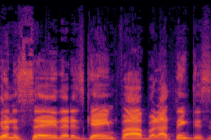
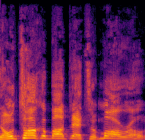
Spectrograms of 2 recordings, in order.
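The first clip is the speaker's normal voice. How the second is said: high, hollering, heckling yell; 9 semitones higher, 4 dB louder than usual. Retelling what fans behind the speaker yelled: imitating fans yelling. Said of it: "started yelling at me".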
